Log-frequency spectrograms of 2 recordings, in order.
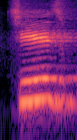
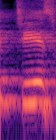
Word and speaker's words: chase: ऐसे ही CHASE, इसे चेज करना बोला जाता है, चेज, चेज नहीं होता, ये चेस होता है, चेस।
